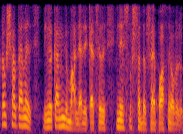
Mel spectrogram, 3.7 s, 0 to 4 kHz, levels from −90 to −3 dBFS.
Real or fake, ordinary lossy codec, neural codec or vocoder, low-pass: fake; none; codec, 16 kHz in and 24 kHz out, 0.6 kbps, FocalCodec, streaming, 2048 codes; 3.6 kHz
